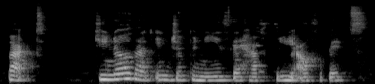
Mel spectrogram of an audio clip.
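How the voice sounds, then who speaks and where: A woman's voice: mid-range voice, fairly even intonation, moderate pace, poor audio. A woman tutoring English over a video call, upbeat and encouraging, often laughing as she explains. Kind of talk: casual conversation lesson.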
